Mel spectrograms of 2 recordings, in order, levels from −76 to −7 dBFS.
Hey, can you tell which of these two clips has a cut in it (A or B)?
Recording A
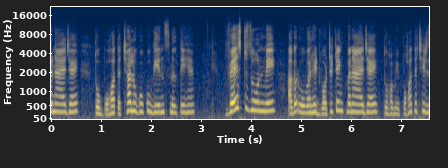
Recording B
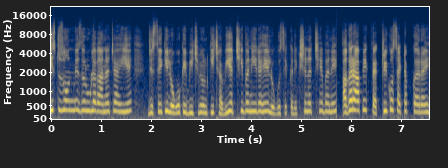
B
